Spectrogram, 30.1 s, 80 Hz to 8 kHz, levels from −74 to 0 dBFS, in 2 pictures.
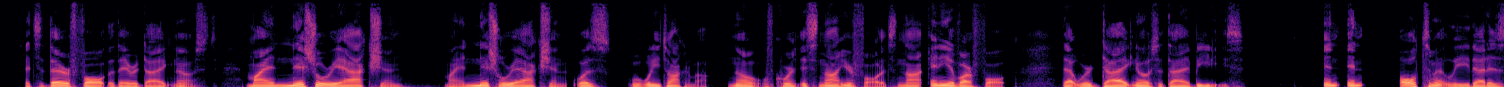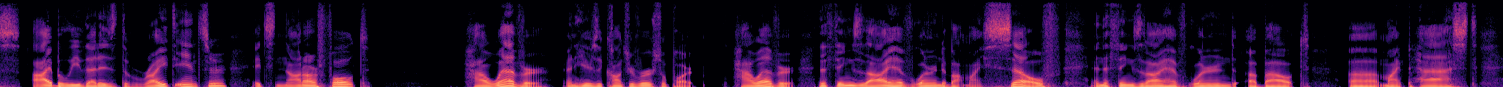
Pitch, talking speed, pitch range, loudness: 95 Hz, 160 wpm, 90-115 Hz, -19 LUFS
